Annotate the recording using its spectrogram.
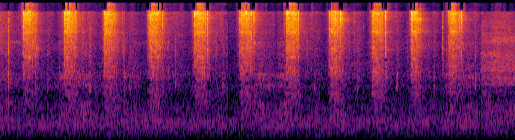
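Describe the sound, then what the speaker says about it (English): Small quick-release ratchet wrench clicking in about ten short bursts, each a brisk run of close metallic clicks, on Lambretta cylinder removal work in a garage with the engine in the frame. "I keep switching my switch on my little ratchet"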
